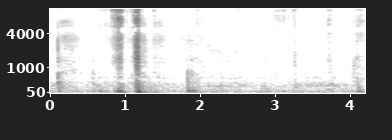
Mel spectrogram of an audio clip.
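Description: A detached, dry green nylon scouring pad is pulled and ripped into fibrous pieces with the fingers. Two loud, crisp tearing rasps stand out near the start, surrounded by quieter bright crackles and scratchy fiber snaps against a low, quiet background.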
